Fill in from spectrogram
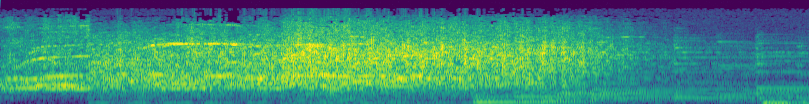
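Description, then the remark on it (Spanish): A crowd applauds steadily for about six seconds in tribute to Saint Simón Pan Dac Hoa and the Virgin of Guadalupe, a dense, even wash of clapping that fades slightly toward the end while low sustained tones hum underneath. “Ofrezcamos nuestro sincero aplauso a San Simón Pan Dac Hoa y a la Virgen de Guadalupe.”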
